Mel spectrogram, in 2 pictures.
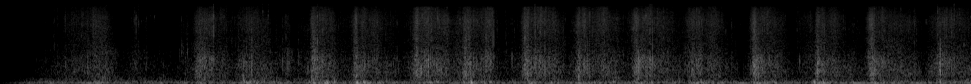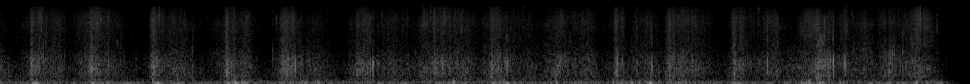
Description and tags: Footsteps Grass 1
Foley of human walking in grass
feet, foot, footsteps, grass, step, steps, walk, walking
